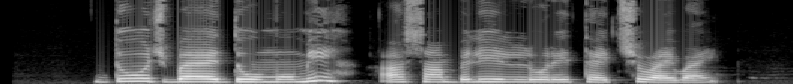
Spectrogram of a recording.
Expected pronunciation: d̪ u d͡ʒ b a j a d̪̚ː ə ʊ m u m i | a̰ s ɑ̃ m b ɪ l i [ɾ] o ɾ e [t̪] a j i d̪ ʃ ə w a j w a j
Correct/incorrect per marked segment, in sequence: incorrect: l, correct

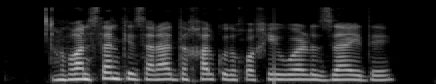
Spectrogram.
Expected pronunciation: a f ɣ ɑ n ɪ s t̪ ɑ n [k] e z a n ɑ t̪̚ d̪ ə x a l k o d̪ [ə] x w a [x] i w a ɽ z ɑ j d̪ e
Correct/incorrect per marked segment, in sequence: correct, correct, correct

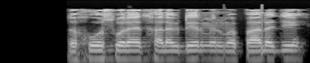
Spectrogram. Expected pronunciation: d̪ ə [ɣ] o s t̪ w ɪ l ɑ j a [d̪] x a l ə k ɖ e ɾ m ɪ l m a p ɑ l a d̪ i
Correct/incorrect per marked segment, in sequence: incorrect: x, incorrect: t̪

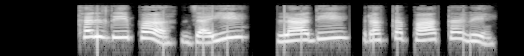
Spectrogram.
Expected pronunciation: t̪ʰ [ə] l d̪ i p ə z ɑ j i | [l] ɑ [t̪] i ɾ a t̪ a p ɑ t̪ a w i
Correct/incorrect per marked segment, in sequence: correct, correct, incorrect: d̪

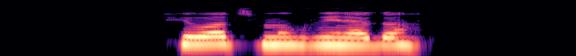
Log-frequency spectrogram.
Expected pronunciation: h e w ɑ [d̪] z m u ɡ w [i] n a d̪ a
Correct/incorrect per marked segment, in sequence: correct, correct

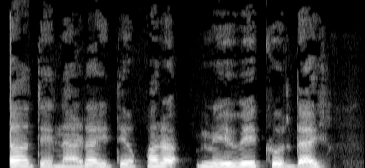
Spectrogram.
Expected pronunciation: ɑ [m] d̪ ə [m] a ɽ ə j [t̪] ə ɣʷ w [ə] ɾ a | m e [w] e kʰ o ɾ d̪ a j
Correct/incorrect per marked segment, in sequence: incorrect: none, incorrect: n, incorrect: d̪, incorrect: a, correct

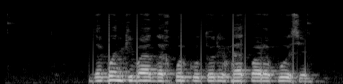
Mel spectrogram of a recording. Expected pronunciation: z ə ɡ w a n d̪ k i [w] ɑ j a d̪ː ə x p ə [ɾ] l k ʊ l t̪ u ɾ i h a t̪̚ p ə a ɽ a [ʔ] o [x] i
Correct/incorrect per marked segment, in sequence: incorrect: b, incorrect: none, incorrect: p, incorrect: s

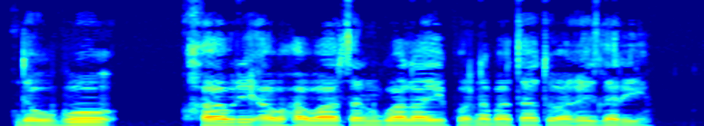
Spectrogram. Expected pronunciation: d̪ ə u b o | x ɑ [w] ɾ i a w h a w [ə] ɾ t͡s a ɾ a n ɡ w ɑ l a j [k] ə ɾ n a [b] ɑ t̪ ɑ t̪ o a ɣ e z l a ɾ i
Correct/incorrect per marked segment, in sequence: correct, incorrect: ɑ, incorrect: p, correct

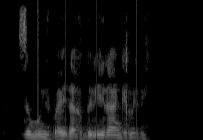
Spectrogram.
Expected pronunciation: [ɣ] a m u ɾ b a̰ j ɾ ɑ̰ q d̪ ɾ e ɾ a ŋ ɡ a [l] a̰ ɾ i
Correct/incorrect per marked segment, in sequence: incorrect: z, correct

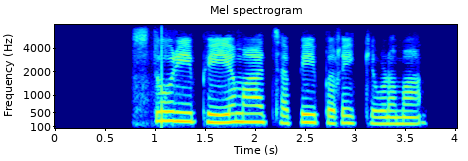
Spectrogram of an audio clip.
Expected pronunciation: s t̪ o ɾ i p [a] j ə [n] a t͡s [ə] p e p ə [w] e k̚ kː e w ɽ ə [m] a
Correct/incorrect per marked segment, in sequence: incorrect: e, incorrect: m, incorrect: a, incorrect: ɣ, correct

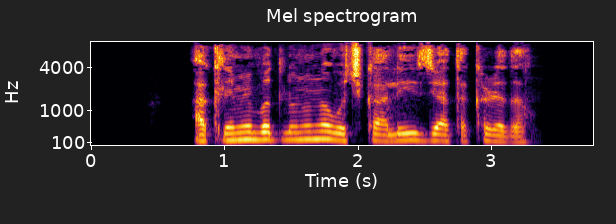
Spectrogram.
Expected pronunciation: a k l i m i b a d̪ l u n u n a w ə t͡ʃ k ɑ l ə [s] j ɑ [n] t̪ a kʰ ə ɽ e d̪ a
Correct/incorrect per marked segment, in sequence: incorrect: z, incorrect: none

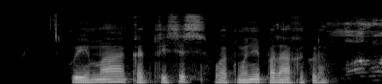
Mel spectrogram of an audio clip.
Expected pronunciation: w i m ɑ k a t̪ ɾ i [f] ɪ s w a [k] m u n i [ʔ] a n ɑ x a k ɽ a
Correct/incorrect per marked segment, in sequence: incorrect: s, correct, incorrect: p

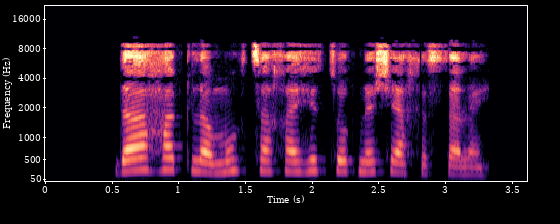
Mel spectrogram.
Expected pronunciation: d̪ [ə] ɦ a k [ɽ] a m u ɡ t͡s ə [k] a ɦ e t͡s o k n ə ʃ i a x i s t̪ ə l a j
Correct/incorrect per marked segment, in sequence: incorrect: ɑ, incorrect: l, incorrect: x

